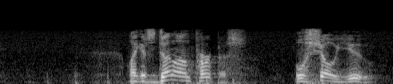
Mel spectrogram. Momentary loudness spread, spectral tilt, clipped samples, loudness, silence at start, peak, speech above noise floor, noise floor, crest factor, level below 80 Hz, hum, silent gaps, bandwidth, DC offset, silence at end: 13 LU; -7 dB/octave; under 0.1%; -19 LUFS; 0.75 s; 0 dBFS; 33 dB; -51 dBFS; 20 dB; -40 dBFS; none; none; 5.4 kHz; under 0.1%; 0.2 s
